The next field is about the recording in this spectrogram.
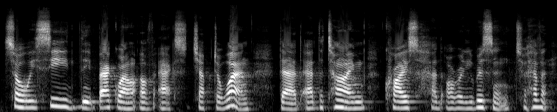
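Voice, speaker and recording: A woman interpreting a sermon into English as it happens, often halting and restarting while she searches for words. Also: on the low side, steady tone, pushed and bright.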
